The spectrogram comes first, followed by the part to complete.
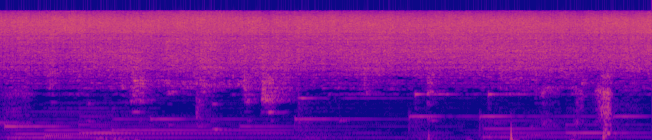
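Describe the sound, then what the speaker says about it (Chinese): Potatoes and pork belly sizzle steadily as they pan-fry in a wok, a loud constant hiss with occasional stirring clatter, while tonal background music plays. "我哋慢慢嚟，煎到一边有色，基本上咧，等间咧，我哋可以炒一炒佢就 OK 啦"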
